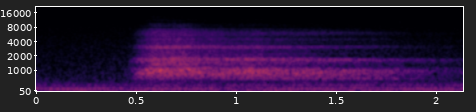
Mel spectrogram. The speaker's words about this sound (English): a deep breath out. Let's try that again. Breathe in and breathe out.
